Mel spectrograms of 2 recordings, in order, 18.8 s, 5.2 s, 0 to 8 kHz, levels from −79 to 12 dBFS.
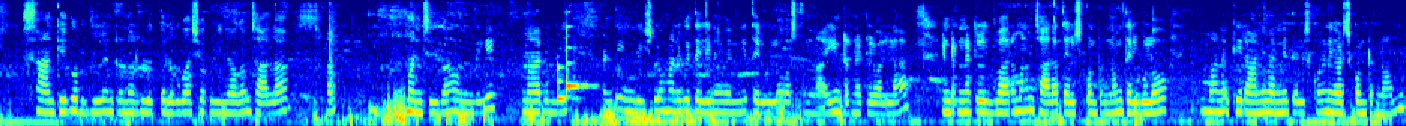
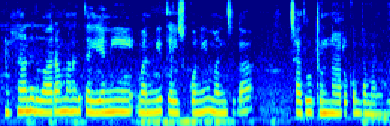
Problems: background sounds at intervals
